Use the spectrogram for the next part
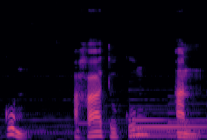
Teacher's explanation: Di sini mim sukun ketemu alif. Itu disebut dengan idhar safawi. Jelas di bibir.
